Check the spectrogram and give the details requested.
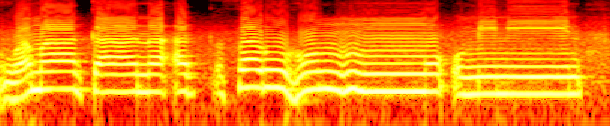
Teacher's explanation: یہاں پر غنہ ہوگا، میم ساکن کے بعد میم ہے، ادغام شفوی ہوگا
